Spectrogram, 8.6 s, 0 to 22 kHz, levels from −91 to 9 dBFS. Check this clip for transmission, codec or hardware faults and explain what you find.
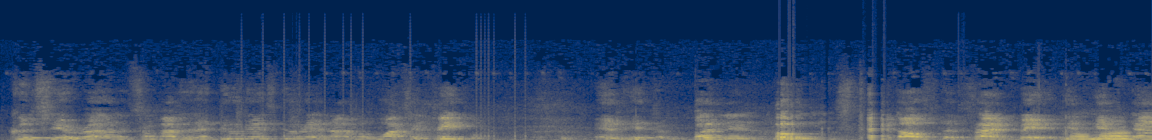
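Three kinds of fault turn up: a burst of clicking, two short out-of-order jumps, and a stretch of choppy, robotic dropouts.

Train of clicks, 1.81 to 3.95 s: about fifteen sharp pops at an irregular pace of roughly 7.5 per second, peaking about as loud as the sound itself. The likely cause is electrical interference or a struggling interface injecting pulses. They look like thin vertical spikes on the waveform and full-height vertical lines on a spectrogram.

Chunks out of order, at 2.19 s and 7.19 s: 10 ms segments played two and then three positions late, so the audio briefly jumbles. Each creates hard joins. On a waveform these show as abrupt discontinuities. On a spectrogram they appear as broadband vertical slashes with a misplaced sliver of content.

Repeated packet loss (robotic sound), 5.83 to 6.66 s: eight holes, the longest 62 ms, with concealment stretching the previous sound over roughly a quarter of the span. 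The result is choppy, with pieces missing. The spectrogram shows smeared, frozen harmonic bands, and the waveform shows repeated cycles.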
